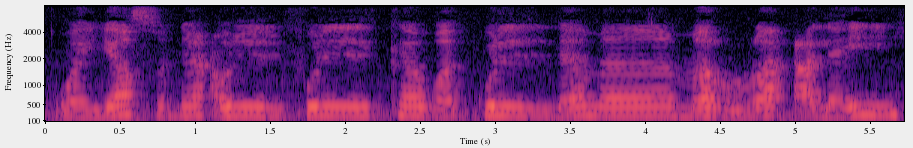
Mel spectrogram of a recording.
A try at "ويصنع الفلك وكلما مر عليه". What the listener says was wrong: العين سهلة. أيوة ما تشديش على العين أبدا.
